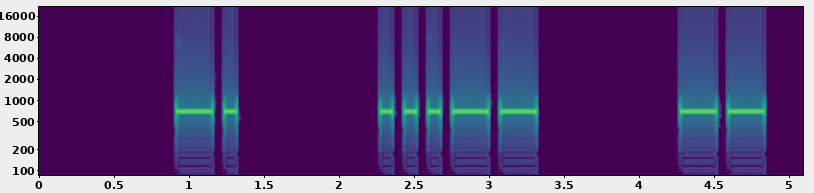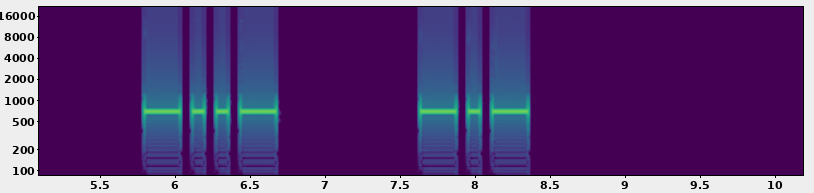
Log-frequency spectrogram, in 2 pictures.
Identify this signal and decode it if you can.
Morse code, heard as a keyed tone, about 15 wpm, spaced as for 7 wpm, 700 Hz. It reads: N3MXK
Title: USA Call Signs - 5 Characters - 4x Character Spacing - 15wpm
